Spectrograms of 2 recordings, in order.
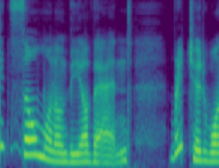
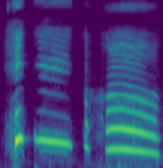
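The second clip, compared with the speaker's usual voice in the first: high piggy giggle; childish giggle; 3 dB quieter than usual. Acted. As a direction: giggle like a toddler at play. Children playing in the sandpit.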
